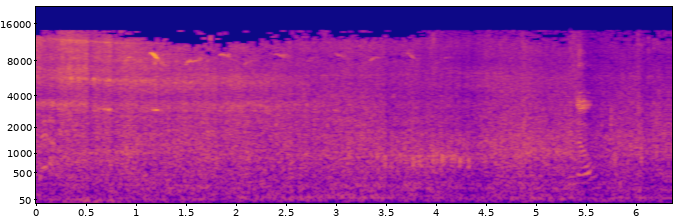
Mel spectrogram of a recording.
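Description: Steady street traffic noise, an even rush of passing cars with no single event standing out.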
